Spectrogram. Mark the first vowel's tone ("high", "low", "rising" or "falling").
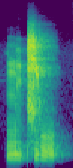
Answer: low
